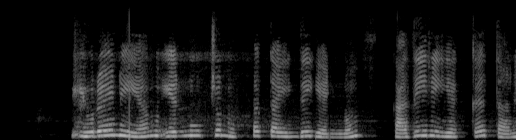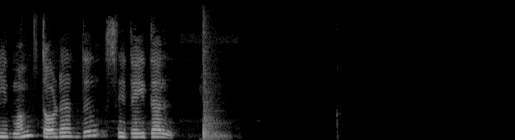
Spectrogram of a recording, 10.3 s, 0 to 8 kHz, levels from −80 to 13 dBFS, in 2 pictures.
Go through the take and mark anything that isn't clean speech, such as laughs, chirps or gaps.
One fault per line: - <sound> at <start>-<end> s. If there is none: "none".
- thud at 7.2-7.5 s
